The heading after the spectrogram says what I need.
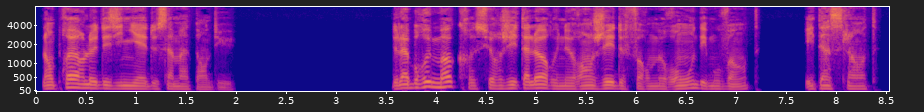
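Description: A man narrates a story in a measured, dramatic way. His voice sits on the low side, and the recording is close and dry, with no room sound. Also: mellow, dry recording. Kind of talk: scripted audiobook narration.

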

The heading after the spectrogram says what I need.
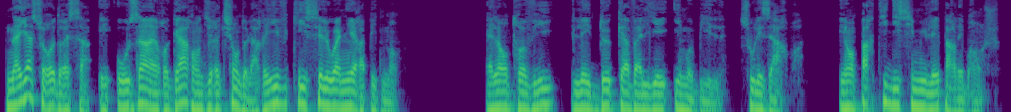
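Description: A man narrates an audiobook in a low, husky voice. His delivery rises and falls with lively intonation. The recording is close and dry. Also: fairly quick, no room sound. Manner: expressive storytelling. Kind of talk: scripted narration.

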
